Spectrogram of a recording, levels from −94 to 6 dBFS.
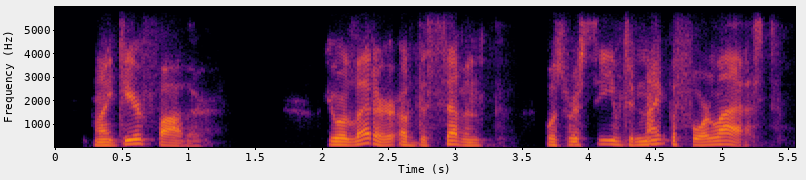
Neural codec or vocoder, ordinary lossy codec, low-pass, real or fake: codec, 16 kHz, 4 kbps, FunCodec, trained on Chinese and English, 50 frames a second; Opus, 16 kbps; 5.4 kHz; fake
